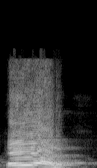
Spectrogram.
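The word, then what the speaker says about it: heir: ई आई आर बेटा इसे हे आर मत पढ़ना इसे पढ़ेंगे ए आर क्या पढ़ेंगे एर और ऐसे भी यहां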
